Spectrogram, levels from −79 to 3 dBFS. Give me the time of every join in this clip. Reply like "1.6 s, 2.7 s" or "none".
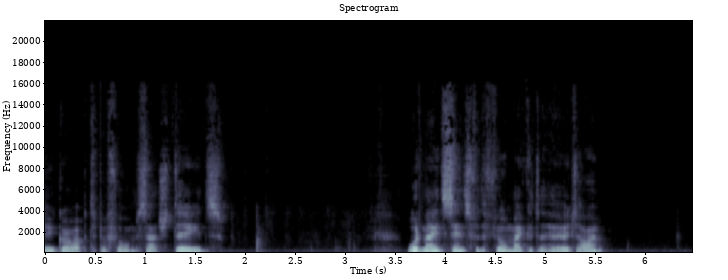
3.7 s, 4.9 s, 5.3 s

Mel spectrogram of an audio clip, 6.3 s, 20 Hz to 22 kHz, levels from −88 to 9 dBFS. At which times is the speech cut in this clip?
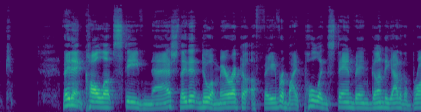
none

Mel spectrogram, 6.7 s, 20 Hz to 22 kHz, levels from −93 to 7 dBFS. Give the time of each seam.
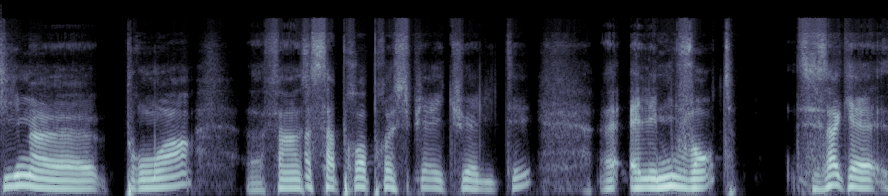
2.3 s

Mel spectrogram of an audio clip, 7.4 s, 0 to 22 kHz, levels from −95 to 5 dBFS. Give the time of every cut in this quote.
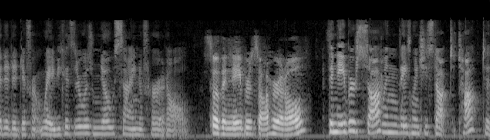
1.4 s, 3.8 s, 5.7 s, 6.1 s

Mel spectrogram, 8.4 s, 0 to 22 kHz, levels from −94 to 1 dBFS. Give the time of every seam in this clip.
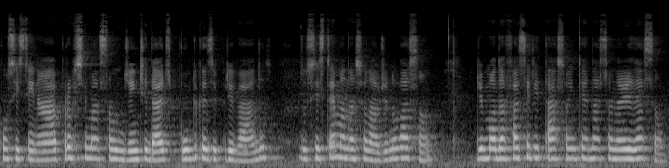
3.7 s

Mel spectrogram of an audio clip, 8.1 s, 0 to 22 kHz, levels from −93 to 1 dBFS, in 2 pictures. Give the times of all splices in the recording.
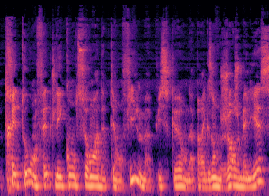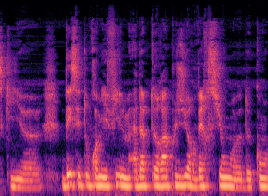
none

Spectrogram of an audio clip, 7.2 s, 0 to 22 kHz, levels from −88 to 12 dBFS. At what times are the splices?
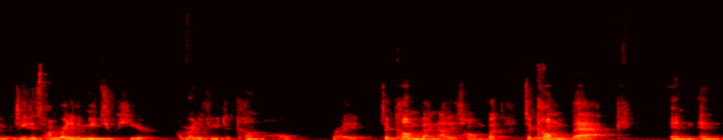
3.1 s

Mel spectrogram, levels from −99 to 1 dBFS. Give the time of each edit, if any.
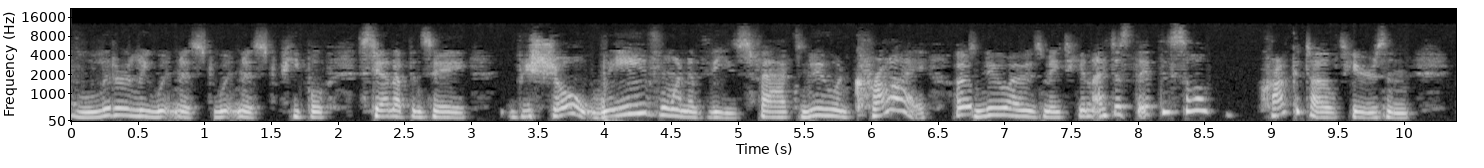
1.1 s, 5.5 s, 6.7 s

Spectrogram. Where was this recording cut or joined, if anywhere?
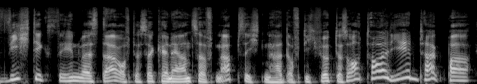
none

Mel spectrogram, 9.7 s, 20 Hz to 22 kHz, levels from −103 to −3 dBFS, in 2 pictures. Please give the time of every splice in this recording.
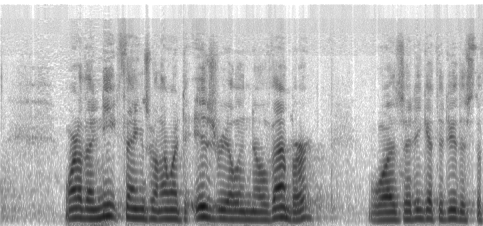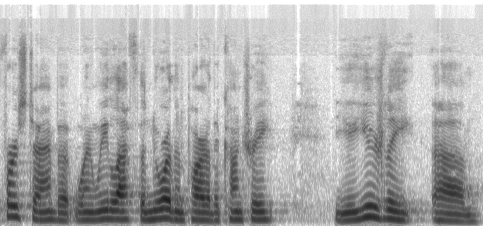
none

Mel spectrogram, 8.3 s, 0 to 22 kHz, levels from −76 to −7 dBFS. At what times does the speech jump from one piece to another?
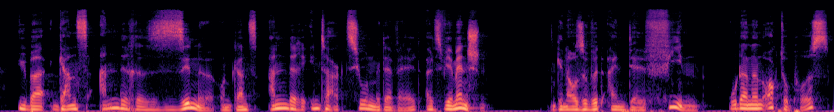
5.4 s

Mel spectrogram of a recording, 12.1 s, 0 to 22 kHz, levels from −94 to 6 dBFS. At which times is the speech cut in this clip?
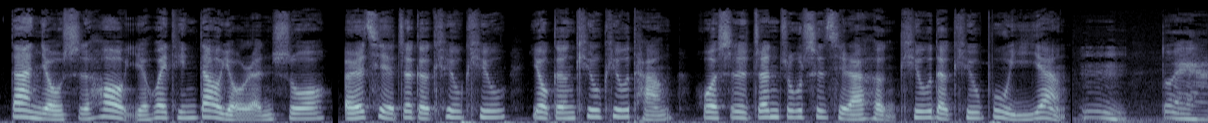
3.3 s, 10.7 s

